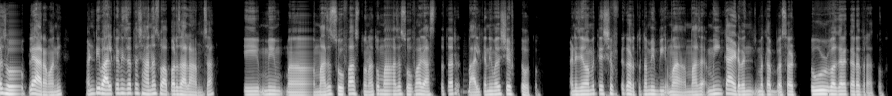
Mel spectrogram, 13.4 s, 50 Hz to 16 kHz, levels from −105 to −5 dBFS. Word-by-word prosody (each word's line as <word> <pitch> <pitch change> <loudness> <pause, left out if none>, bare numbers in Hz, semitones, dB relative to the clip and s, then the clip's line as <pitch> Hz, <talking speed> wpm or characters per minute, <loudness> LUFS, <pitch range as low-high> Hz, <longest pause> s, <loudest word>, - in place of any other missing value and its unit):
झोपले 150 -1 +3
आरामाने 115 -3 +3 0.4
आणि 145 +2 -2
ती 180 - +3
बाल्कनीचा 165 +2 +3
तर - - -1
छानच 155 +2 +1
वापर 130 -2 +2
झाला 115 -4 +3
आमचा, 100 +4 -4
की 125 -4 -5
मी 135 +3 -1
म 105 -4 -2
माझा 110 +5 +1
सोफा 130 +1 +1
असतो 130 -5 -4
ना, 110 - -1
तो - - -1
माझा 130 0 0
सोफा 135 +1 0
जास्त 120 0 -1
तर 145 +3 -1 0.2
बाल्कनीमध्ये 120 +7 0
शिफ्ट 140 -4 -3
होतो 95 -5 -4 0.5
आणि 125 +2 +1
जेव्हा 135 +1 +4
मी 145 - -1
ते 145 - 0
शिफ्ट 140 -2 -5
करतो, 125 -5 0
तर - - +1
मी 140 +1 +2
बी 130 -1 -3
मा 115 +1 +1
माझा 115 +4 -1
मी 145 +5 0
काय 155 -2 +4
ॲडव्हें 120 +1 +1
मतलब 120 -2 -2
असं 115 +2 0
टूर 135 +4 +3
वगैरे 130 -1 +4
करत 120 -2 -1
राहतो. 90 -6 -9
130 Hz, 200 wpm, -24 LUFS, 115-140 Hz, 0.5 s, जेव्हा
